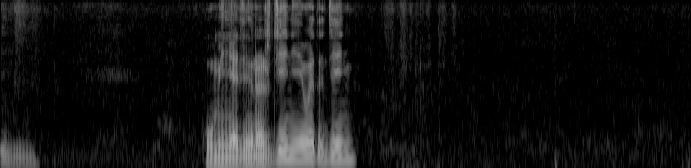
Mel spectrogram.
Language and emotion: Russian, positive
